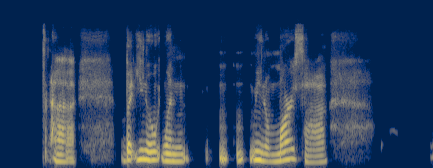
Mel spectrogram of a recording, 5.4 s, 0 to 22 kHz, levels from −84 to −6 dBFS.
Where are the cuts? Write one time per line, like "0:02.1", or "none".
0:02.0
